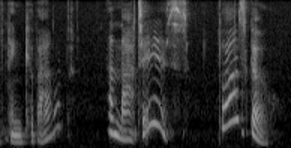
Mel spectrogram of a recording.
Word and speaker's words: Glasgow: about and that is Glasgow. How many syllables class go? G A and you're quite right. It does sound like Z, but we write an S and then G O.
